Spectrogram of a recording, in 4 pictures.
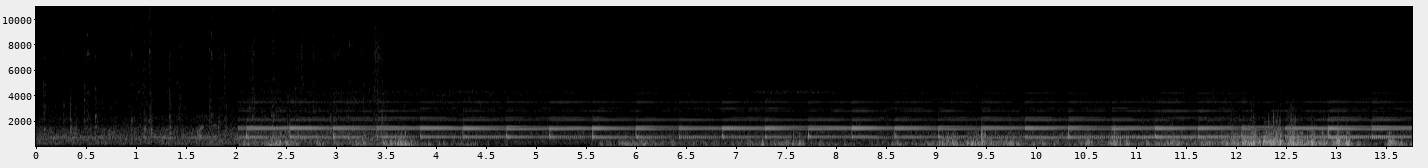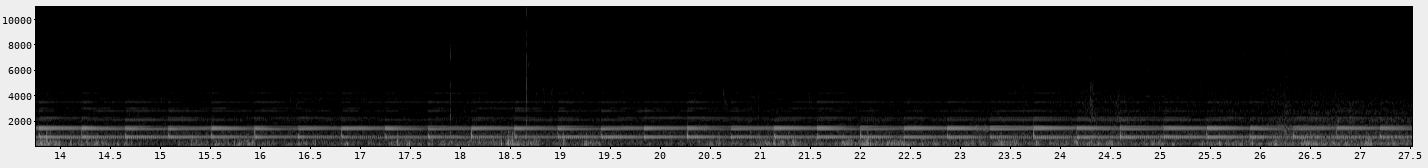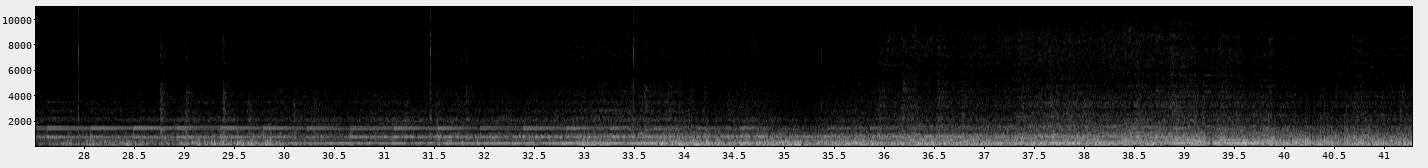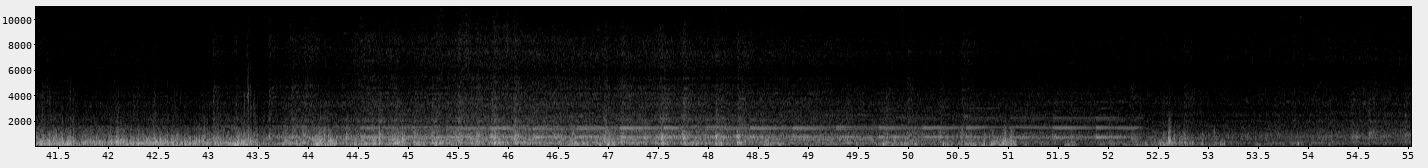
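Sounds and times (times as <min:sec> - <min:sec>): level-crossing alarm ringing: 0:02.0 - 0:40.3, 0:43.8 - 0:52.4
train wheels clattering over rails: 0:25.6 - 0:55.0.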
